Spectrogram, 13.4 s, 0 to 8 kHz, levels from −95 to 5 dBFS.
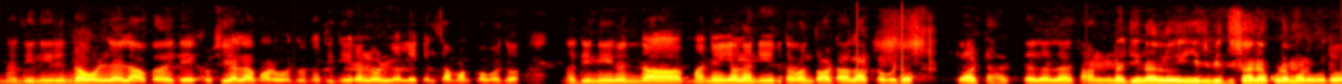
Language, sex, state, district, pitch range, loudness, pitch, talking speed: Kannada, male, Karnataka, Shimoga, 105-110 Hz, -18 LUFS, 110 Hz, 120 wpm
